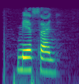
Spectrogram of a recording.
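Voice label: "месань", Komi, female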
